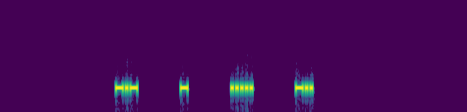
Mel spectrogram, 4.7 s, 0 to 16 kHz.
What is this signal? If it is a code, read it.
Morse code, heard as a keyed tone, about 53 wpm, spaced as for 17 wpm, 700 Hz. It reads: KT5D
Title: USA Call Signs - 4 Characters - 6x Character Spacing - 50wpm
